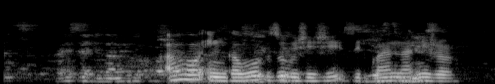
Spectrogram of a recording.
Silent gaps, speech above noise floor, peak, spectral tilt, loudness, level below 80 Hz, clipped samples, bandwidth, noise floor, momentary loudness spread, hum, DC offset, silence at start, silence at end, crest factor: none; 24 dB; -4 dBFS; -7.5 dB/octave; -23 LUFS; -60 dBFS; under 0.1%; 7.6 kHz; -46 dBFS; 15 LU; none; under 0.1%; 0.05 s; 0.4 s; 18 dB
